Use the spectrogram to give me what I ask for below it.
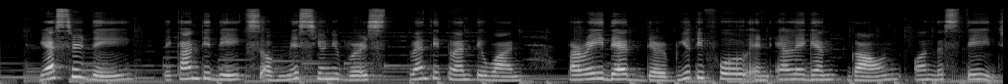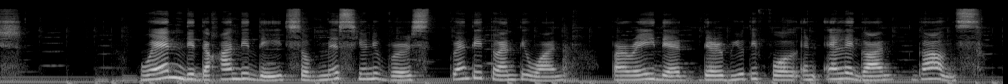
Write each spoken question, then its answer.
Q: When did the candidates of Miss Universe 2021 paraded their beautiful and elegant gowns?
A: Yesterday.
